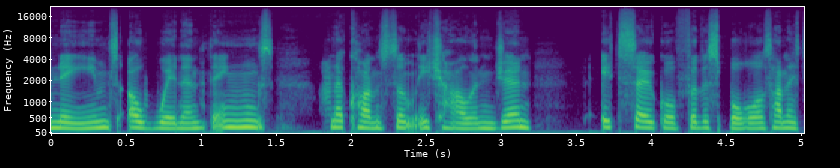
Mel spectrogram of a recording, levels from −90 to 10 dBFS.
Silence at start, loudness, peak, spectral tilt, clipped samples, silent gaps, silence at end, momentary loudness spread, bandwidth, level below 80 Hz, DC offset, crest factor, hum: 0 s; -16 LUFS; 0 dBFS; -6 dB/octave; under 0.1%; none; 0.05 s; 6 LU; 15.5 kHz; -46 dBFS; under 0.1%; 14 dB; none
